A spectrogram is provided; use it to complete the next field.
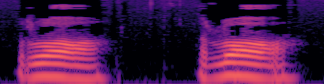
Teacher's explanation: Okay, when you say r, the tongue has just rolled back and it doesn't even touch the top palate at all. In Arabic, the ra touches and it's quite forward. The tip comes quite forward towards the outside of the mouth and towards the front teeth, the inside gums of the front teeth. · You hit the hard palate with the tip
